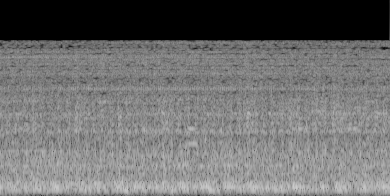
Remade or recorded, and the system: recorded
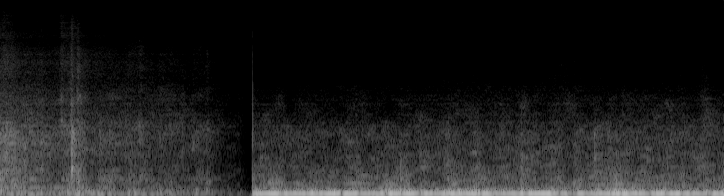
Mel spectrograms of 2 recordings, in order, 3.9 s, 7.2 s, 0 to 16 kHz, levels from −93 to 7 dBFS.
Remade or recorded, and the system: remade, codec, DAC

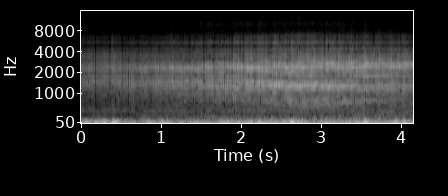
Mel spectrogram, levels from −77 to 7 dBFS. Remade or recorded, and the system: remade, vocoder, BigVGAN v2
